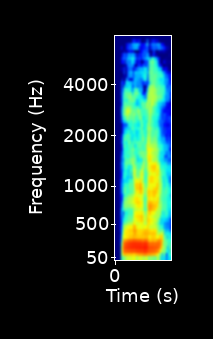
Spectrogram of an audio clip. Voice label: "loona", Punjabi

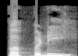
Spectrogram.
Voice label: "paprri", Punjabi

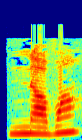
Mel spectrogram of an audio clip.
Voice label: "naavan", Punjabi

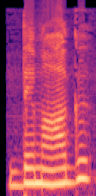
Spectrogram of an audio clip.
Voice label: "dimag", Punjabi; ਦਿਮਾਗ

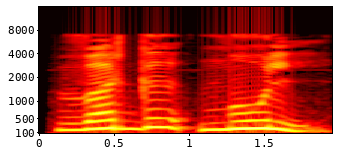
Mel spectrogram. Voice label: "wergmool", Punjabi

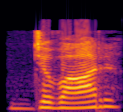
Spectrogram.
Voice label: "jwaar", Punjabi

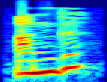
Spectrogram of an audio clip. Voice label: "aung", Punjabi

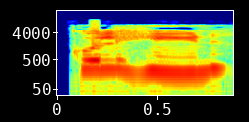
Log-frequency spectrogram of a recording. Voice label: "kul heen", Punjabi

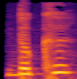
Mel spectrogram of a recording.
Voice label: "dukhh", Punjabi; ਦੁੱਖ

